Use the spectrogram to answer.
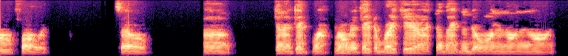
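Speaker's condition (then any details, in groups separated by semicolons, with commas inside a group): Laryngectomy; pneumatic speech device, working six months after surgery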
